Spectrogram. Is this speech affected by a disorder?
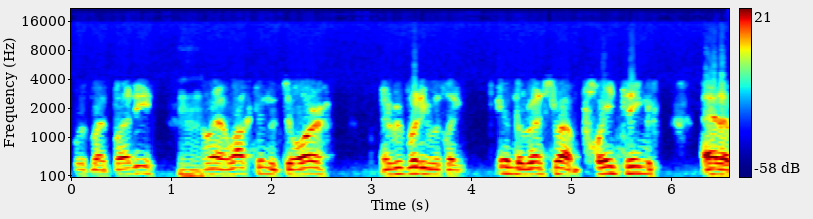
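Yes: cerebral palsy; unable to write or type.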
